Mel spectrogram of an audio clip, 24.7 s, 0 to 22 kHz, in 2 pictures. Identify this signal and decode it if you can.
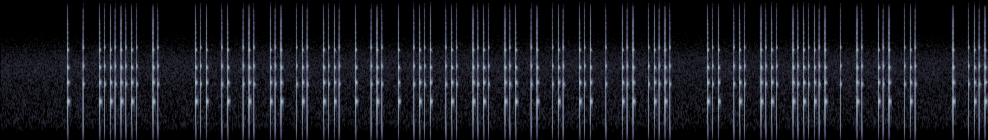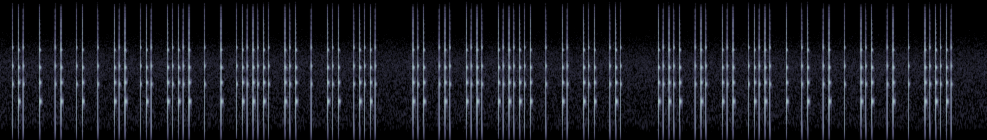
Morse code, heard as a telegraph sounder, machine-sent, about 18 wpm. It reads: THE PRINCIPAL RIVER CORUBAL RIVER FLOWS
